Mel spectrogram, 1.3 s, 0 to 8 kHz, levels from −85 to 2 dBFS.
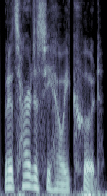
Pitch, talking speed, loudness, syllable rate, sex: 115 Hz, 355 wpm, -17 LUFS, 6.7 syllables/s, male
